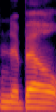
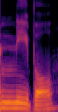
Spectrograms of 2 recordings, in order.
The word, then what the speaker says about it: נבל: So today, our mission for this deep dive is to unpack a single ancient Hebrew root word, NBL. Pronounced nabel or nebel, depending on the form, yeah.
